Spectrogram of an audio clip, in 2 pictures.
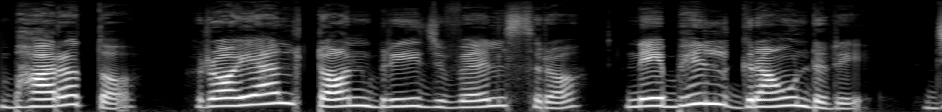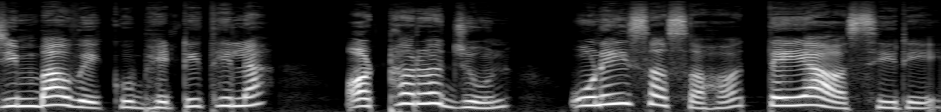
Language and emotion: Odia, neutral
